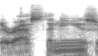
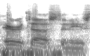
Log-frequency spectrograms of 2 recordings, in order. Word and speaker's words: Eratosthenes: like to claim that I can't pronounce the name but erasthenes or whatever the one that pronounced eratosthenes thank you no no my point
